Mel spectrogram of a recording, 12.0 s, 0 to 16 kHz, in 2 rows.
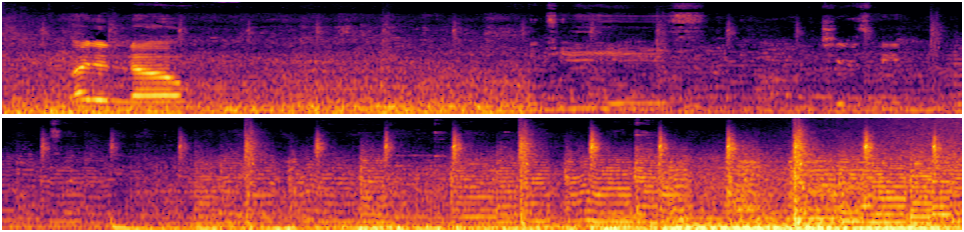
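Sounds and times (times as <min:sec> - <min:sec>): car road and engine rumble: 0:00.0 - 0:05.1.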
